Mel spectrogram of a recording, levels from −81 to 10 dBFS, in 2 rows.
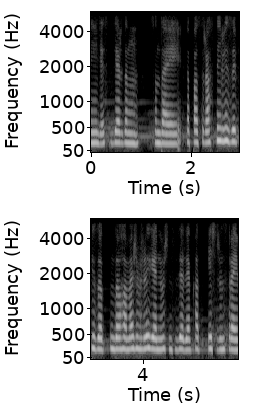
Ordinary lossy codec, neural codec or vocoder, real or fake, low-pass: none; codec, 16 kHz in and 24 kHz out, 1 kbps, XY-Tokenizer; fake; 5.4 kHz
